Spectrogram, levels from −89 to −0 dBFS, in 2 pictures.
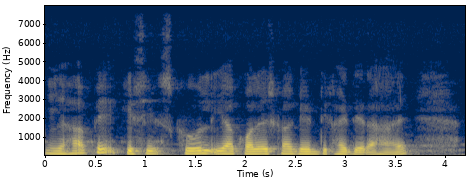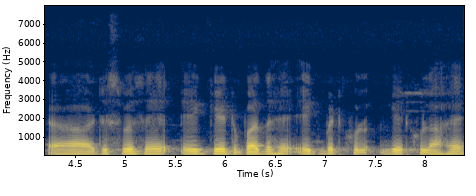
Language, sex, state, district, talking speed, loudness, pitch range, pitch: Hindi, male, Uttar Pradesh, Jyotiba Phule Nagar, 180 wpm, -17 LUFS, 110-125 Hz, 115 Hz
